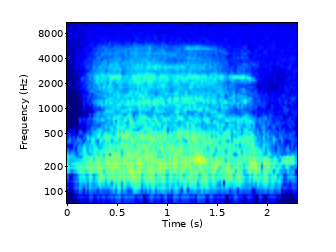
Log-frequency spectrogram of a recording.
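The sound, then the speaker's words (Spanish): A deep inhalation taken during a guided centering breathing exercise: one steady, airy breath lasting about two seconds, soft and even before tapering off. “Y vamos a tomar nuestras tres respiraciones para centrarnos. Vamos a inhalar profundo.”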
